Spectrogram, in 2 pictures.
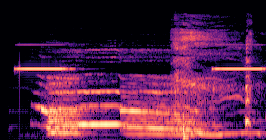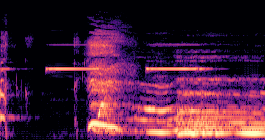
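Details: Great Dane and English Mastiff mix dog, frightened during a fire alarm test, howling in long wavering tones with a break midway, while a steady high electronic alarm beep sounds throughout.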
